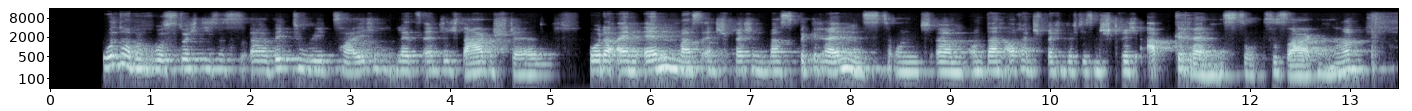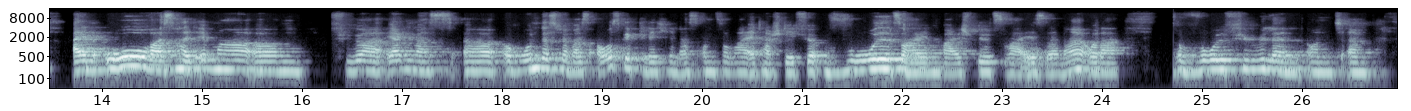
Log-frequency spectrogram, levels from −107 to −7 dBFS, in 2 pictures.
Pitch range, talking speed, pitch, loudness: 170-195 Hz, 115 wpm, 180 Hz, -26 LUFS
